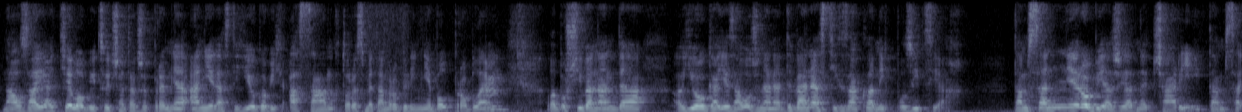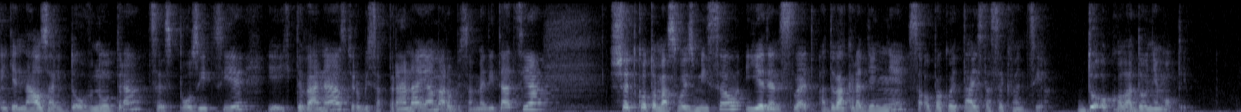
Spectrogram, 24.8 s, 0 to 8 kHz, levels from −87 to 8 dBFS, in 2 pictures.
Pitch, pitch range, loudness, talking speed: 155 Hz, 145-170 Hz, -34 LUFS, 160 wpm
